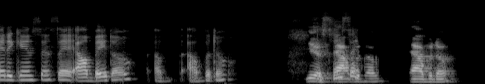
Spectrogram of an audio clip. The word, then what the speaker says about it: albedo: Albedo?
